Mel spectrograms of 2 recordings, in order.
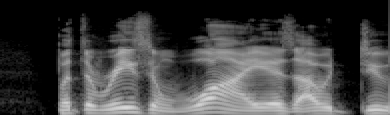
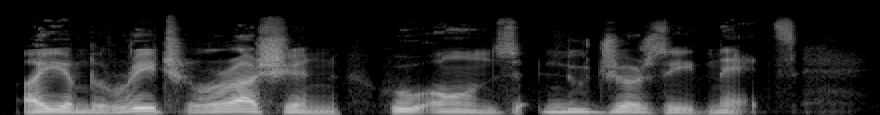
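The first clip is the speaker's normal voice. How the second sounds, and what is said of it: Put-on Russian accent. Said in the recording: “We do not appreciate your accent of the Russian influence. ... do that voice.”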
